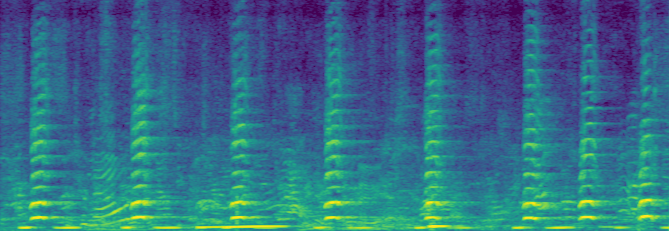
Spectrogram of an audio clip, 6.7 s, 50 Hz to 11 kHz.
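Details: Siamang parents singing their high-low harmony, said to reach 4 km, the infant silent against its mother; loud barking cries repeat about once a second over a steady low hooting line, one call sliding sharply upward.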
